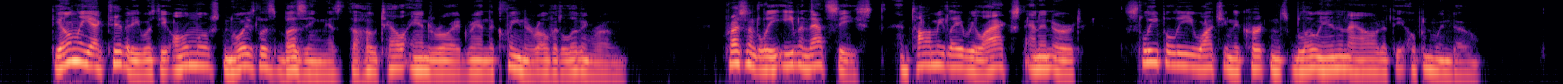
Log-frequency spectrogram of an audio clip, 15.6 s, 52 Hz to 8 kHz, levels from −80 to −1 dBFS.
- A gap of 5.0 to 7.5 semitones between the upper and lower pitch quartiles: No, average, 4.5 semitones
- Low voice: Yes, low, 125 Hz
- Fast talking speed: No, average, 155 wpm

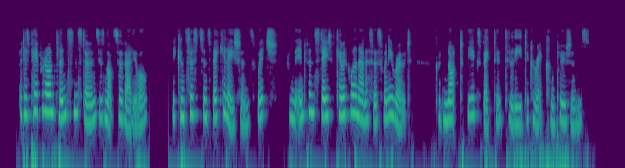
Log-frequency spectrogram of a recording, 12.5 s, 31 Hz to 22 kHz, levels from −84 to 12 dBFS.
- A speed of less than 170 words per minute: No, average, 175 wpm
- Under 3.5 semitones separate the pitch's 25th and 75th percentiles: No, average, 3.8 semitones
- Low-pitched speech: No, high, 230 Hz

